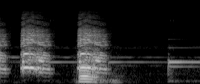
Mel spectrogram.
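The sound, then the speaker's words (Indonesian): Two loud, harsh honking calls from something in flight come in quick succession, like an agitated duck but somewhat different, followed by a shorter, softer honk, with a faint steady hum underneath. “Bunyi itik tapi dia punya sound dia different sikit.”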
